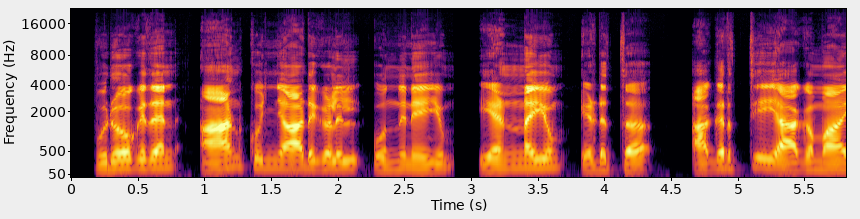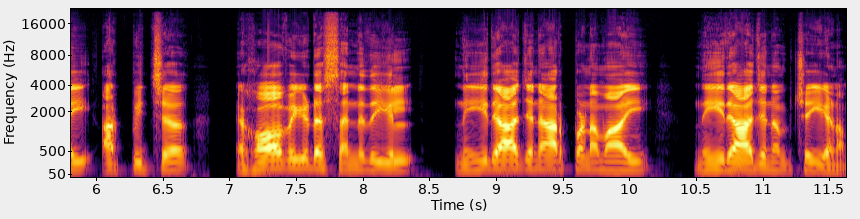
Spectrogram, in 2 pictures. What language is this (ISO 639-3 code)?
mal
